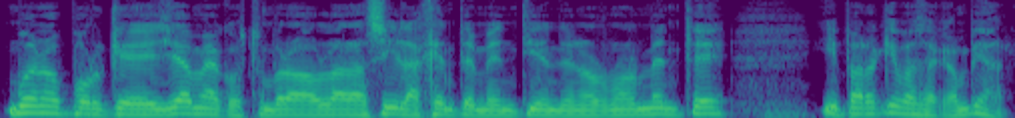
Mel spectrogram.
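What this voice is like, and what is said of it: Argentine-sounding Spanish accent. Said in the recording (Spanish): “ese acento que es como argentino”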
